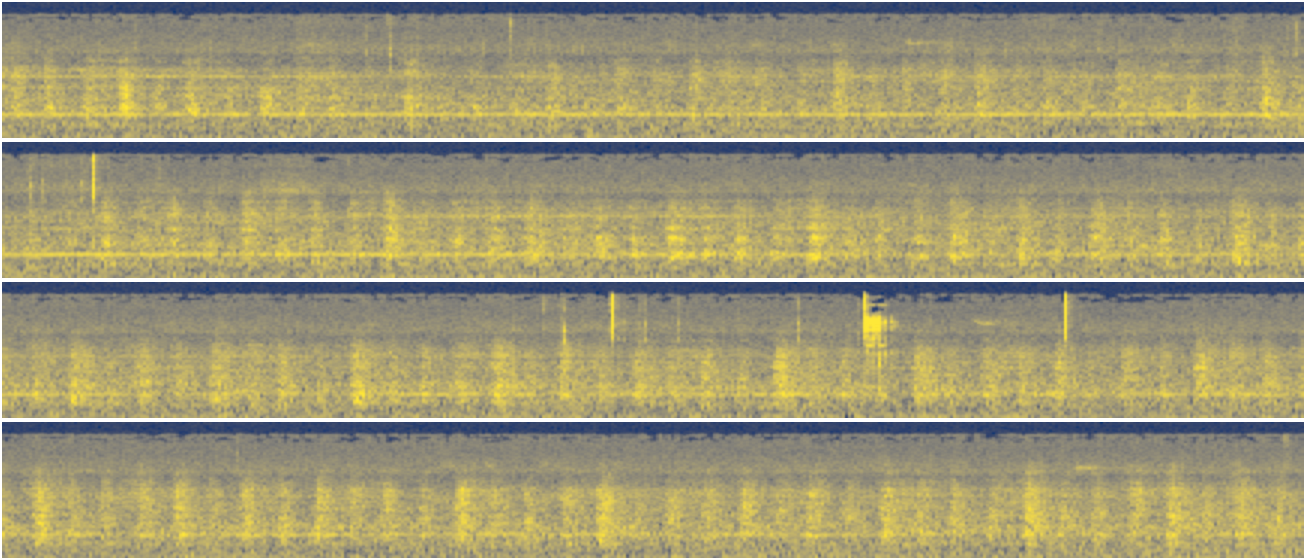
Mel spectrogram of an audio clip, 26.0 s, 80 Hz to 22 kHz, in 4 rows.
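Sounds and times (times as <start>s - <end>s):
faint steam puffs: 0.0s - 26.0s
steam locomotive rumble and hiss: 0.0s - 26.0s
sharp clicks: 17.3s - 17.6s.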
